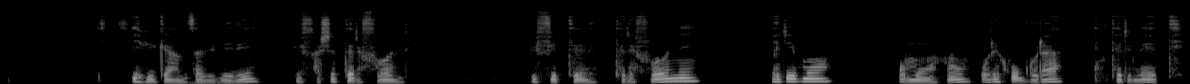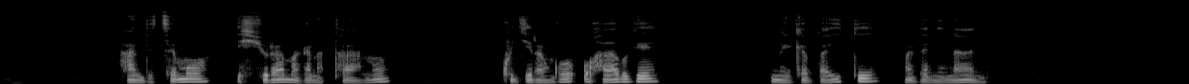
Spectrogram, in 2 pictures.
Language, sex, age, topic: Kinyarwanda, male, 25-35, finance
